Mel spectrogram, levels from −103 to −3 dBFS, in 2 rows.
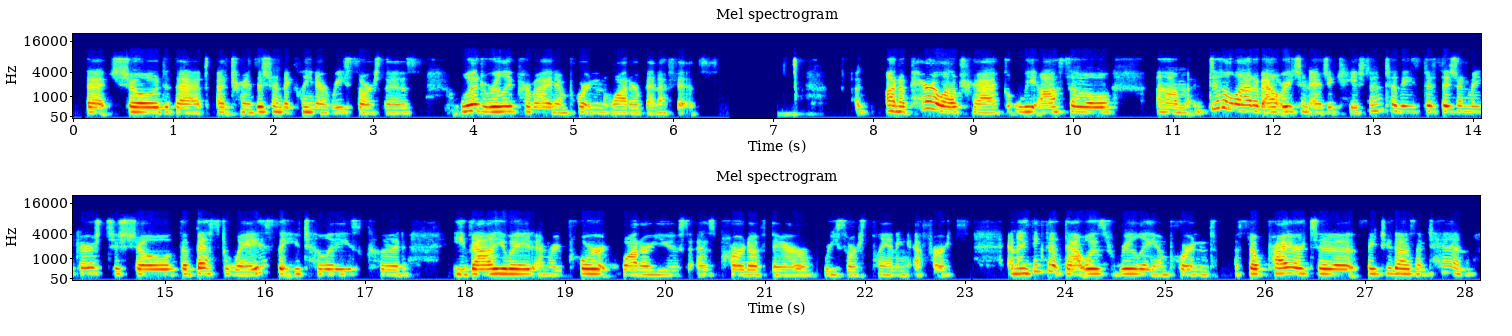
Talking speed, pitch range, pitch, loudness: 140 wpm, 190-220 Hz, 205 Hz, -24 LUFS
